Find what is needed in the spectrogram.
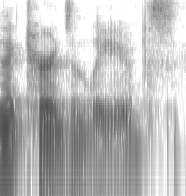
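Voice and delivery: usual speaking voice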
